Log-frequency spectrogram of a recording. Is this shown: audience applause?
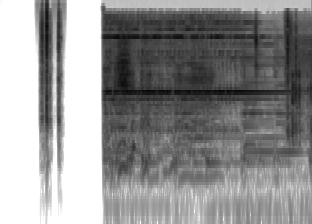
no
